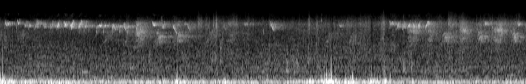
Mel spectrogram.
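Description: Small birds chirping in quick, high calls, thickest near the start and again near the end, over a steady low rumble.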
